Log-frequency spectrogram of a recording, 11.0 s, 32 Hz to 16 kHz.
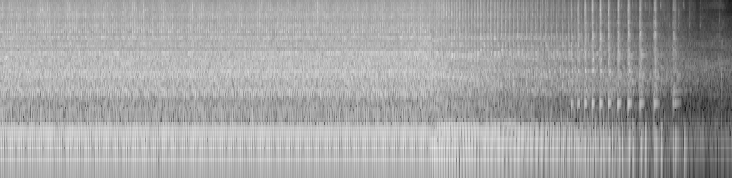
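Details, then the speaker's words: Coleman unit with 3600 rpm engine, after governor replacement (part 277-42201-33): constant steady drone without surging, then switched off and coasting down; tachometer reads about 3590–3615 rpm, within spec, governor holding speed normally. "alright so what I did with using this tachometer I got the machine up to 35 I'm 90 and then on the high side it goes up to 39 36 15 so that's right in the ballpark you want"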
